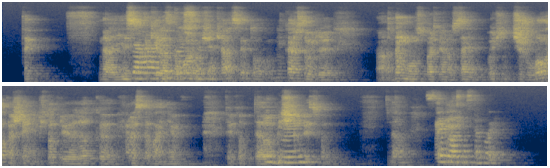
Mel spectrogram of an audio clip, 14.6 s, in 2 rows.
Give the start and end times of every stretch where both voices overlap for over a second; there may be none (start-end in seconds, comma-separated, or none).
1.6-2.8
